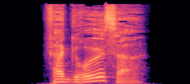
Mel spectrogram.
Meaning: inflection of vergrößern: 1. first-person singular present 2. singular imperative
- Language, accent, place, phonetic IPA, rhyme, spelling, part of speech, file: German, Germany, Berlin, [fɛɐ̯ˈɡʁøːsɐ], -øːsɐ, vergrößer, verb, De-vergrößer.ogg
